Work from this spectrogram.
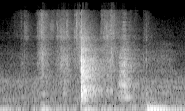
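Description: A knife chops through an onion into chunks for mirepoix: one sharp, close cutting thud, then a duller knock against the board in a quiet kitchen, with no speech.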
